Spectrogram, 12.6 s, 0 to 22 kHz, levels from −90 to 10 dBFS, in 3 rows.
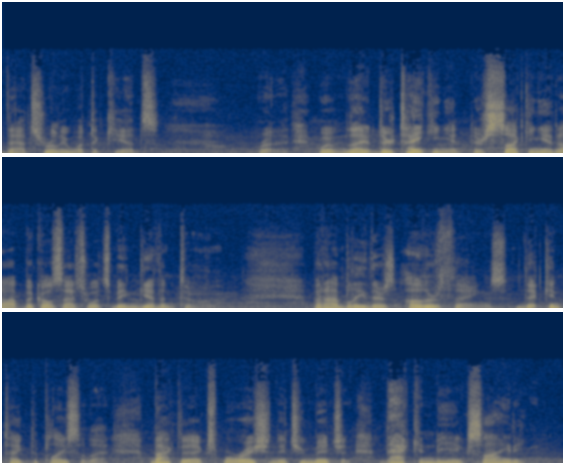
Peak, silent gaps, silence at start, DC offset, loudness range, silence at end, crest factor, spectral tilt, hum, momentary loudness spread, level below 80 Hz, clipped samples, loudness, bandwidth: -4 dBFS; none; 0 s; under 0.1%; 3 LU; 0 s; 20 dB; -5 dB/octave; none; 12 LU; -52 dBFS; under 0.1%; -25 LUFS; 14.5 kHz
